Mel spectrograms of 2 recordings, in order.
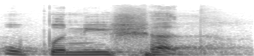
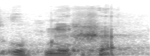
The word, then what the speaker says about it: Upanishad: So, now it is called Upanishad.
